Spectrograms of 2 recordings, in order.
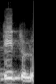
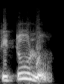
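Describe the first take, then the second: First: The stress is on the first syllable. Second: The stress is on the second syllable. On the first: "no dice título" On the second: "dice título"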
